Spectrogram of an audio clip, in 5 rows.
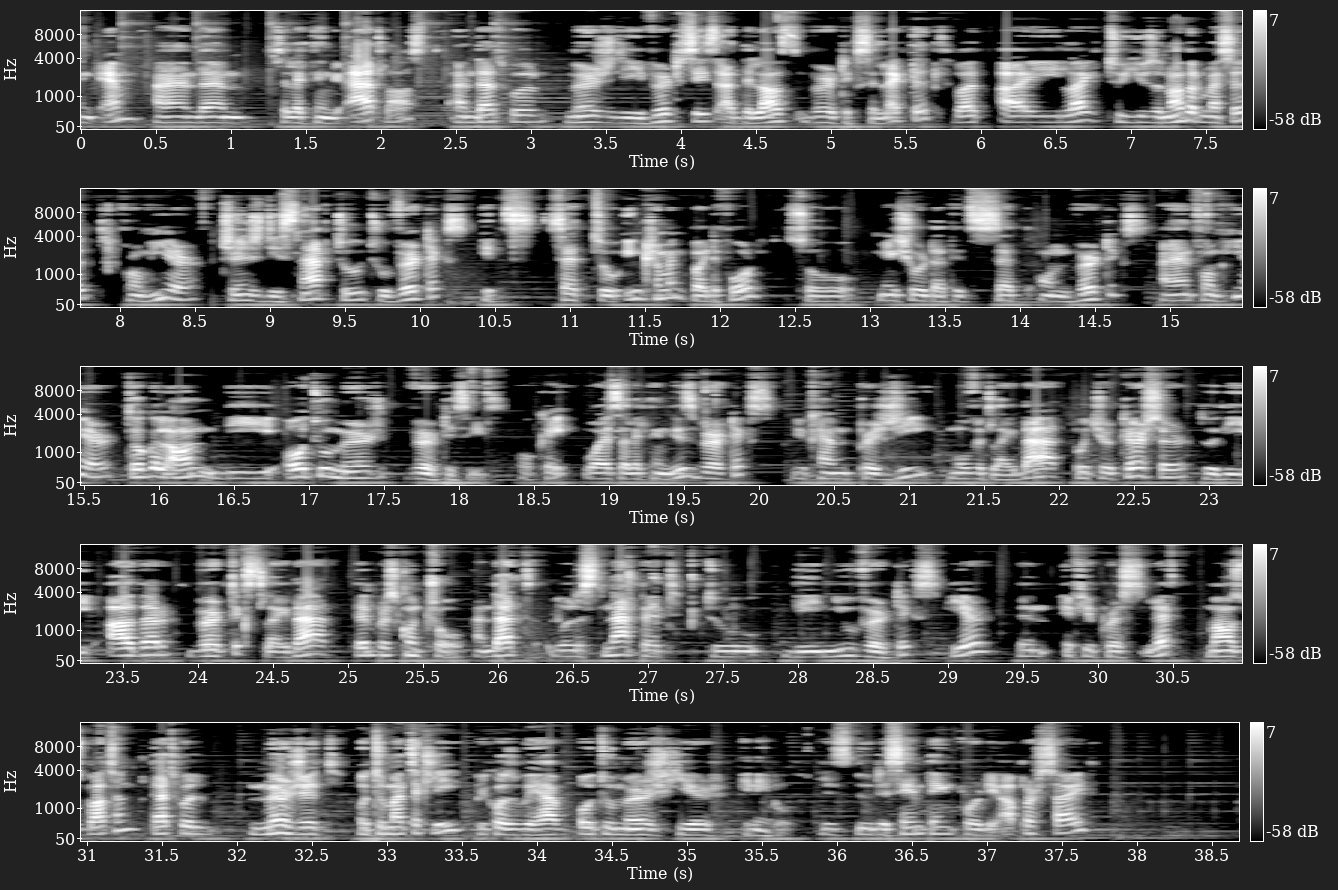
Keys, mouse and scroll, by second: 0.4 m, 5.7 ctrl+z, 7.7 alt+a, 8.0 ctrl+z, 8.4-10.3 drag, 15.1 click, 18.0 click, 18.8 g, 20.1 g, 35.7 shift+middle click, 35.8 g, 37.8 g.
